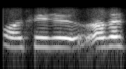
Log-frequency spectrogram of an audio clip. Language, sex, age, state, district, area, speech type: Hindi, female, 18-30, Rajasthan, Karauli, rural, conversation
